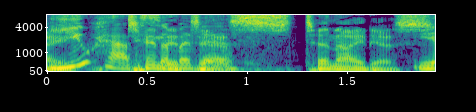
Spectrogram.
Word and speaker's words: tinnitus: And you'd even look up the definition and the accent is on first syllable, tinnitus.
